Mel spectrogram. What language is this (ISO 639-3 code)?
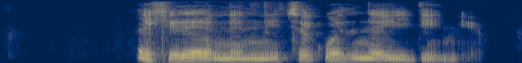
kab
